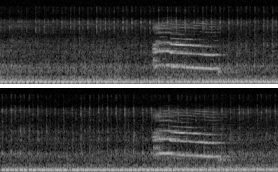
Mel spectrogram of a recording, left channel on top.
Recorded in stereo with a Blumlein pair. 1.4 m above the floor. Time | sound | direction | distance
1.5 | a cat meowing | 10° left | 4 m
